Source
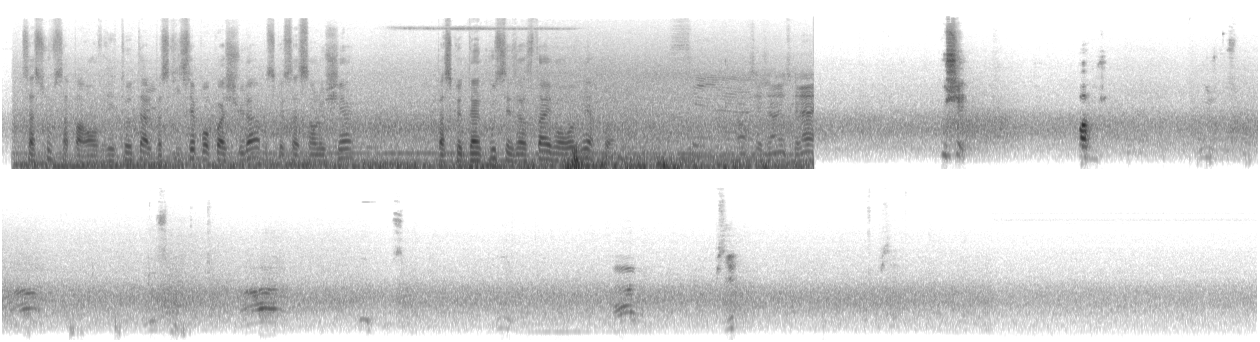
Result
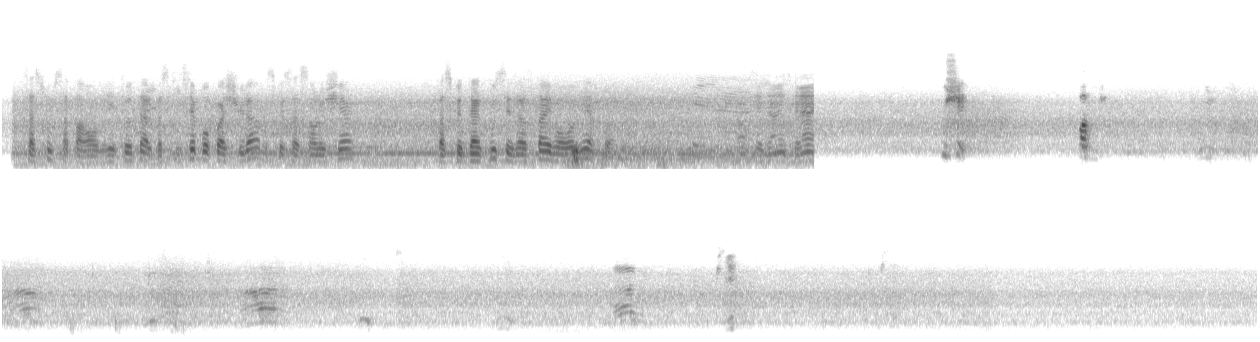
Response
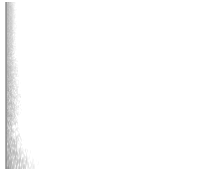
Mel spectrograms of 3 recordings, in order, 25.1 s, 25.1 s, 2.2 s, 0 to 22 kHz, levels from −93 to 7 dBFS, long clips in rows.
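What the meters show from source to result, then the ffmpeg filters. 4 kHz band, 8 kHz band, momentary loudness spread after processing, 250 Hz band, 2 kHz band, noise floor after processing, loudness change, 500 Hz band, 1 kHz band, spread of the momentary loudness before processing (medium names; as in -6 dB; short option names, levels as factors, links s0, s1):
-22.0 dB, under -40 dB, 23 LU, -6.5 dB, -7.0 dB, -66 dBFS, -10.5 dB, -9.5 dB, -11.0 dB, 23 LU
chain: -af "highpass=320,equalizer=f=320:t=q:w=4:g=10,equalizer=f=630:t=q:w=4:g=-8,equalizer=f=900:t=q:w=4:g=-6,equalizer=f=1400:t=q:w=4:g=-6,equalizer=f=2100:t=q:w=4:g=8,lowpass=f=2200:w=0.5412,lowpass=f=2200:w=1.3066,volume=0.473"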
